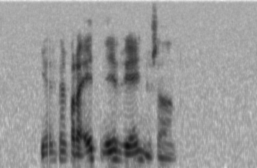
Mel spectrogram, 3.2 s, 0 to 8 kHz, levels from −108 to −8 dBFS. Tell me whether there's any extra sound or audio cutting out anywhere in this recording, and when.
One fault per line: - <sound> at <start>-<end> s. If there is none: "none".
none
